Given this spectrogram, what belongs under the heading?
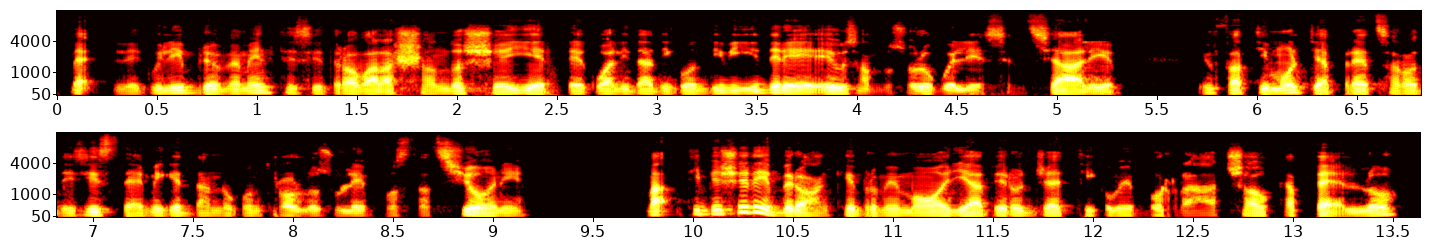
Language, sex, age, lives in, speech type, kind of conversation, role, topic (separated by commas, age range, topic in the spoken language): Italian, male, 20-24, Italy, read, expert-assistant, expert, In che modo potremmo reinventare il modo in cui riceviamo le previsioni meteo per renderle più utili nella vita quotidiana?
